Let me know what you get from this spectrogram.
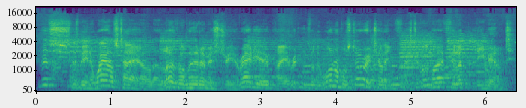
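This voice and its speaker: A man's voice: on the high side, sing-song, fast talker, music in the background. A man playing a wry, bantering announcer in a comic radio play. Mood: grand. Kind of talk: comic scripted narration before live audience. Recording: echoey hall, slightly distant mic.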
